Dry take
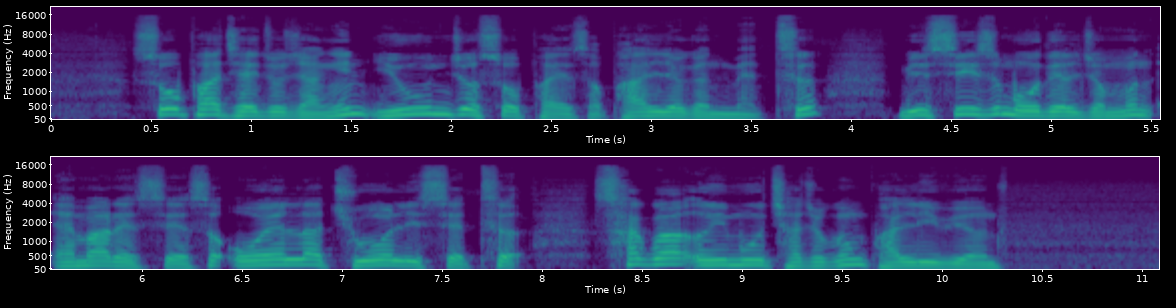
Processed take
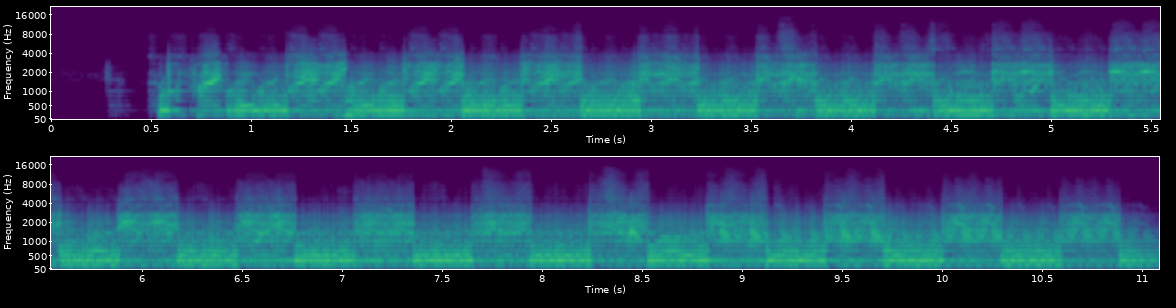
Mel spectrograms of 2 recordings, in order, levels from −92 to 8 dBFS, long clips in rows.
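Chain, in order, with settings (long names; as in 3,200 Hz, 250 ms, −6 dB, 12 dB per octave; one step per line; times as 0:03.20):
echo that builds up and dies away 151 ms, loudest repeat 5, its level −7 dB
auto-filter band-pass square 1.7 Hz 540–2,100 Hz
brickwall limiter −32 dBFS, peak gain reduction 8.5 dB
parametric band 1,000 Hz +12.5 dB 1.9 octaves
phases set to zero 170 Hz
high-pass filter 79 Hz 24 dB per octave
noise gate with hold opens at −48 dBFS
on a send at −14 dB: convolution reverb RT60 0.20 s, pre-delay 3 ms
on the sum: automatic gain control gain up to 13 dB
octave-band graphic EQ 125/250/500/1,000/2,000/4,000/8,000 Hz +8/+10/−9/−6/+6/−5/−8 dB
saturating transformer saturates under 740 Hz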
